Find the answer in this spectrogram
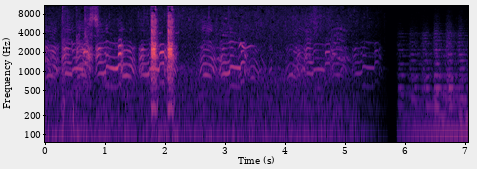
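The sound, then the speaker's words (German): A flock of ducks being fed pieces of bread quacks and squawks busily, overlapping calls chattering continuously with two sharp, louder bursts early on, before the sound abruptly stops and a brief tonal passage follows. “Noch ein Stück Brot für die Enten”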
